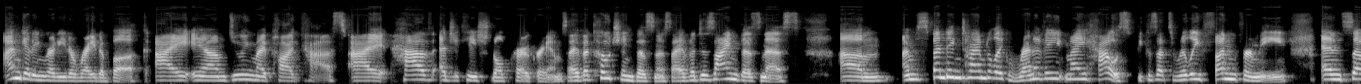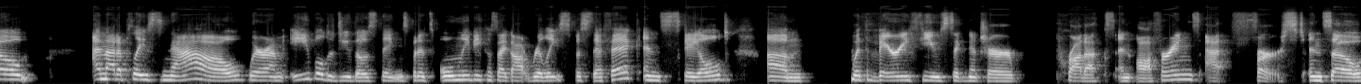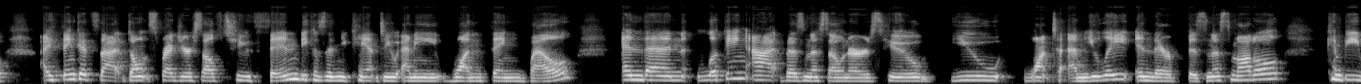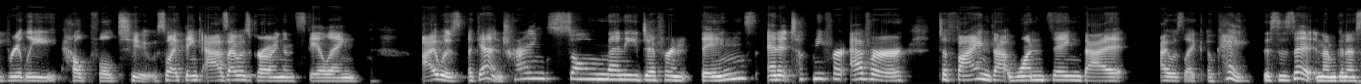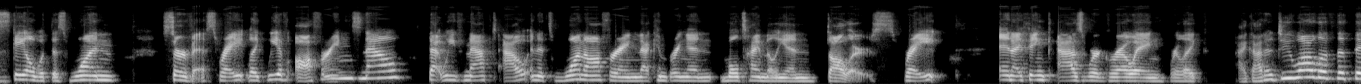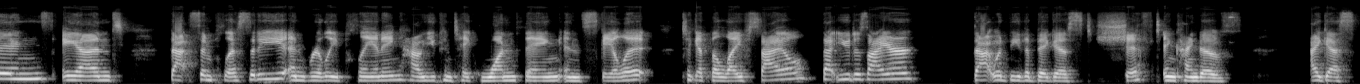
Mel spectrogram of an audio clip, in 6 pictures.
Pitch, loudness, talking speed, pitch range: 190 Hz, -13 LUFS, 170 wpm, 175-225 Hz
